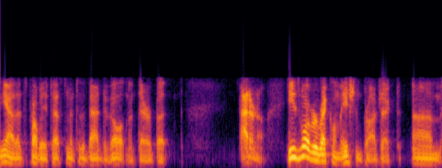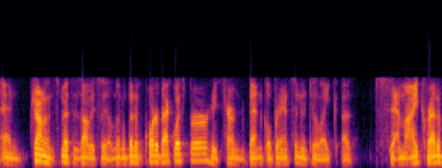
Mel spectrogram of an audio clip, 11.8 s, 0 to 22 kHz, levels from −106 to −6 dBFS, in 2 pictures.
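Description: Throughout the speech, the sound is plainly rough and synthetic, with nothing above 4 kHz, marks of G.729 coding at a rate that fits 8 kbit/s. The codec rebuilds each 10 ms frame from a vocal tract filter, a pitch predictor and a few pulses, discarding finer detail.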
